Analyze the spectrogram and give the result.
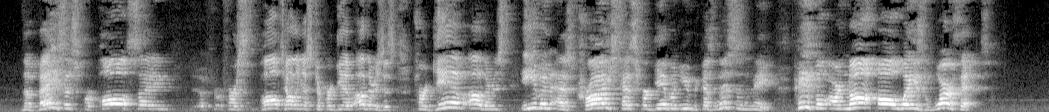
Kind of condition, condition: setting, large echoing room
